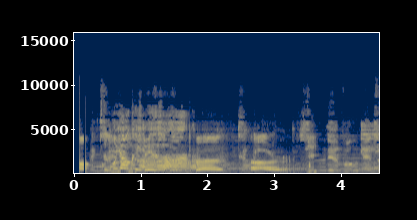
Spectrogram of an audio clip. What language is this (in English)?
Chinese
